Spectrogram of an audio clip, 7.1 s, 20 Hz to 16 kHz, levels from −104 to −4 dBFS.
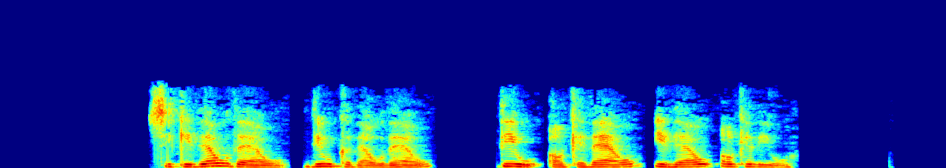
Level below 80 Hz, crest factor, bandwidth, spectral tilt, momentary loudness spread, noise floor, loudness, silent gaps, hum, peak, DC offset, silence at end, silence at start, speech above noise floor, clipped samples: -58 dBFS; 18 dB; 8.2 kHz; -5.5 dB/octave; 11 LU; under -90 dBFS; -19 LUFS; 2.18-2.27 s, 3.27-3.72 s, 4.85-4.90 s; none; -2 dBFS; under 0.1%; 1.15 s; 1.1 s; over 72 dB; under 0.1%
